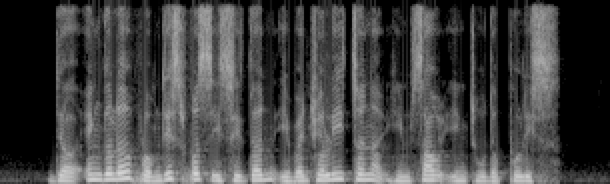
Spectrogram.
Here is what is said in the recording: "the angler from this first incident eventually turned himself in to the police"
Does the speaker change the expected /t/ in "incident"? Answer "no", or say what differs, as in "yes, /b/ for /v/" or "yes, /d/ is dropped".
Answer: yes, /t/ is dropped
